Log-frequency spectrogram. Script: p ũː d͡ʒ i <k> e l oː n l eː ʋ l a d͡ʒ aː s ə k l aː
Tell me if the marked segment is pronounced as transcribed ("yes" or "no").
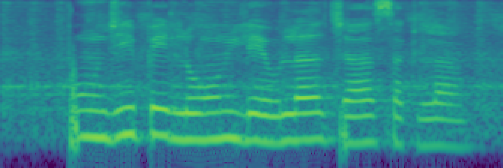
no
